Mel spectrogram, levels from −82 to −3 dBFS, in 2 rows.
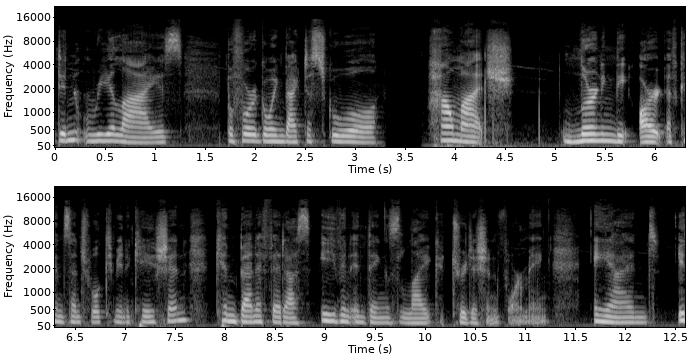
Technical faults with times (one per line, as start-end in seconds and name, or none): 11.12-11.17 Bluetooth stutter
